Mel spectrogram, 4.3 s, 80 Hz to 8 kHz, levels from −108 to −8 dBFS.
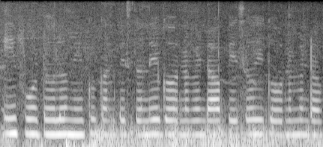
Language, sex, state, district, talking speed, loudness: Telugu, female, Andhra Pradesh, Chittoor, 155 wpm, -17 LUFS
